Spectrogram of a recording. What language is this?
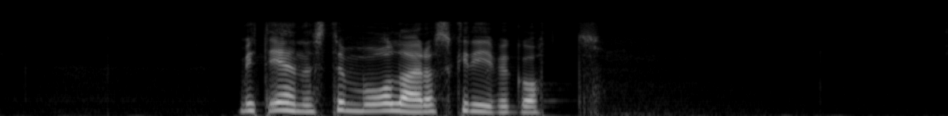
Norwegian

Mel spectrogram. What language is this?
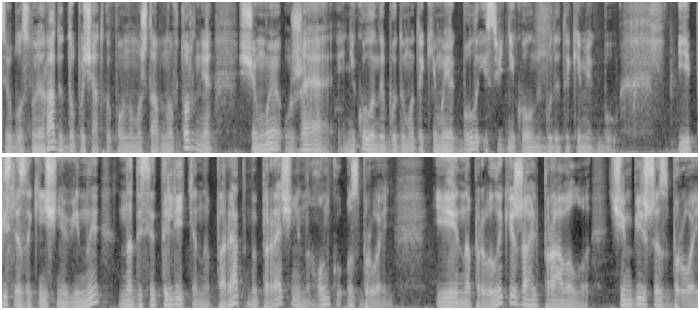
Ukrainian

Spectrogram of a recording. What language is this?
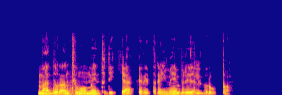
Italian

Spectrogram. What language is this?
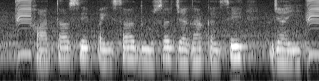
Bhojpuri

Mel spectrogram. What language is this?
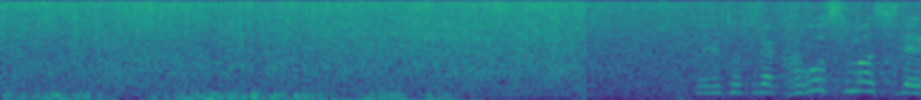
Japanese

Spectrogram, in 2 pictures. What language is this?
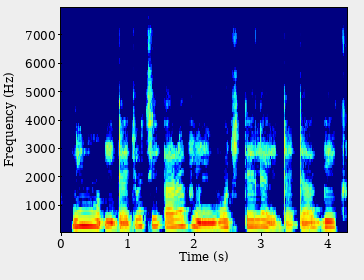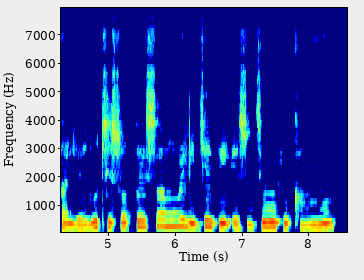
Yoruba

